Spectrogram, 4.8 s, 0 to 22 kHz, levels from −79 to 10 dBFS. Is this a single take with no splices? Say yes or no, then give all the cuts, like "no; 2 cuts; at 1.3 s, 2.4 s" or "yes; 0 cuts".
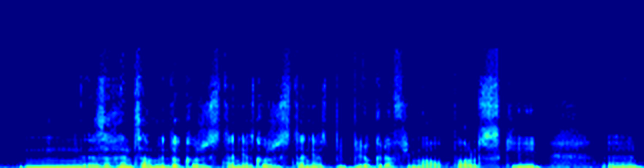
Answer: no; 1 cut; at 1.9 s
